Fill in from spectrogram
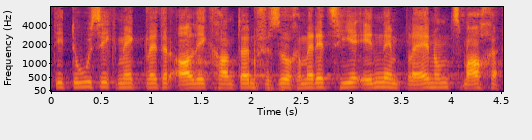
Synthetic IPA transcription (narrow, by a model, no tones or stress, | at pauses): d̪̥it̪uːsiɡmɪt̚klɪd̪əɾʔɑlːikʰɑnt̪øːnfəɾsuəχəmɪːɾjɛt͡shiːəʔɪnːəɪmplɛːnʊmt͡smɑχːə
